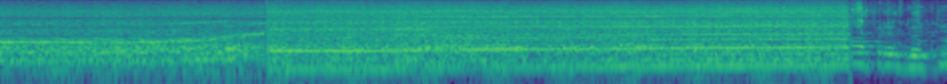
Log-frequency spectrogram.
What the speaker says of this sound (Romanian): adăugăm fructele și mixăm, omogenizăm compoziția cu fructe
